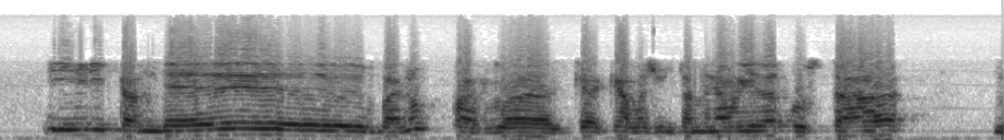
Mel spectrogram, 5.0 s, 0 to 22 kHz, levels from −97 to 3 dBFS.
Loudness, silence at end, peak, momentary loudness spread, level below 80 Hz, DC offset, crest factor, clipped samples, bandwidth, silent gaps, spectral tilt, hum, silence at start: -13 LUFS; 0 s; -2 dBFS; 5 LU; -44 dBFS; under 0.1%; 12 dB; under 0.1%; 14 kHz; none; -5 dB/octave; none; 0.25 s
